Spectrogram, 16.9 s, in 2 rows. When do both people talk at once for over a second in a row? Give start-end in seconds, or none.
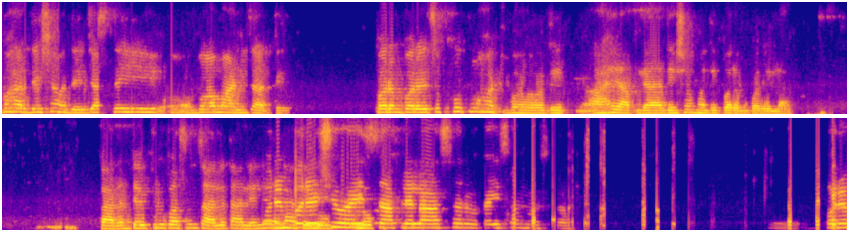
11.0-12.3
